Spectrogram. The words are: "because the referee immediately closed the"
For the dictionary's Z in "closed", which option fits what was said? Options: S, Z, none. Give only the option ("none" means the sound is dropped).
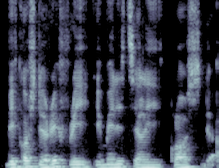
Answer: S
